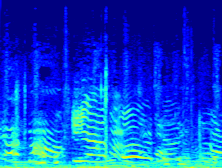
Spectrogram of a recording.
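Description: Young children calling out and chattering in high voices, with one high call about three quarters of a second in.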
